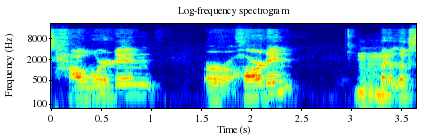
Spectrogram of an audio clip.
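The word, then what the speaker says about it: Hawarden: it's important it's it's it's different than it's pronounced it's howardin or Harden but it looks like hog Warden but so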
